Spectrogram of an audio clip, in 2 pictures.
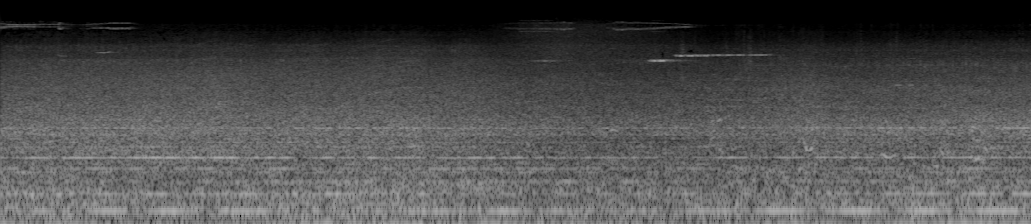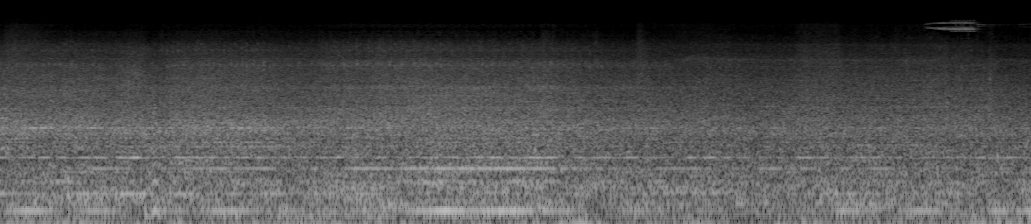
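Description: City street traffic, with a double-decker bus's engine running close by as a steady hum over the noise of passing cars.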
